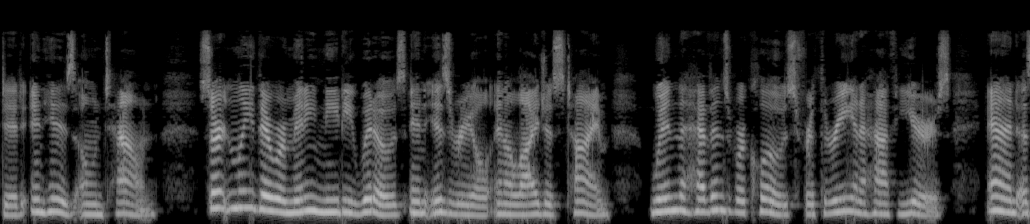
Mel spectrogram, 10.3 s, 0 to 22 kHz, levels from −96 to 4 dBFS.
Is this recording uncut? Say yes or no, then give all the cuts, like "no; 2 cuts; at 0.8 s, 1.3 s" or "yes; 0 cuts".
yes; 0 cuts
